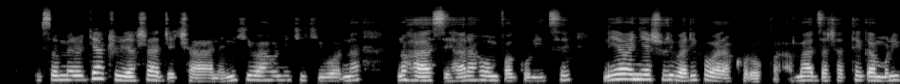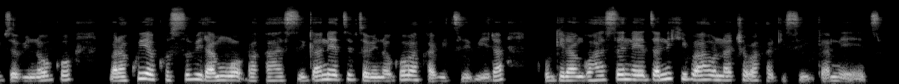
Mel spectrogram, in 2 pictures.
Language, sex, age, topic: Rundi, female, 36-49, education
